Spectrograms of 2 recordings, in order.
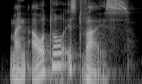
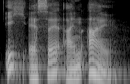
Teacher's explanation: I did not connect the vowels to the previous words.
